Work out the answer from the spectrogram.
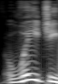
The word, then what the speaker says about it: Ouija: deck brings out a wuji Ouija board how do you say that well I forgot Ouija Ouija board that's it he brings out a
